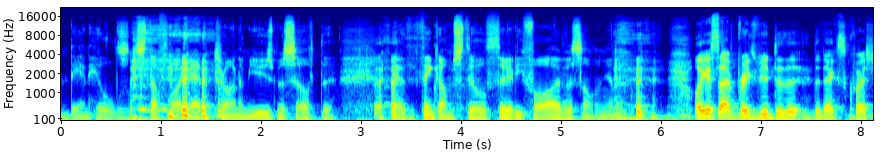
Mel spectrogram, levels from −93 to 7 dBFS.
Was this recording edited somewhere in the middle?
no; 0 cuts

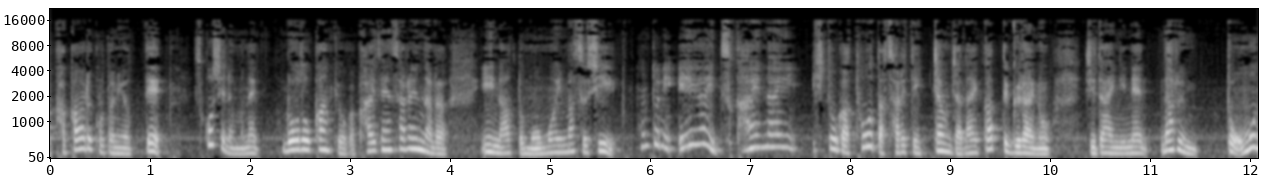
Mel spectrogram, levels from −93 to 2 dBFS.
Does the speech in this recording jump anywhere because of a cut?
yes; 1 cut; at 2.2 s

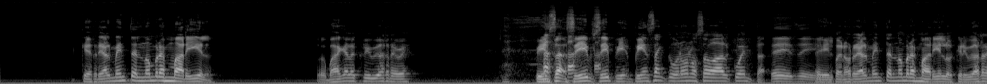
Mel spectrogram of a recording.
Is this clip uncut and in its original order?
no; 2 cuts; at 6.1 s, 8.3 s

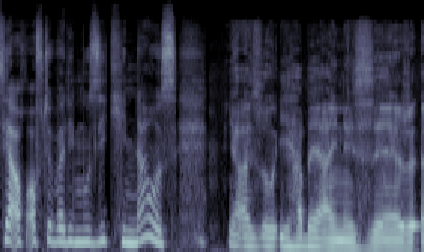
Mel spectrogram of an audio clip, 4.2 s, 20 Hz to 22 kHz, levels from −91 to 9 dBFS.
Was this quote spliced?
yes; 1 cut; at 2.1 s

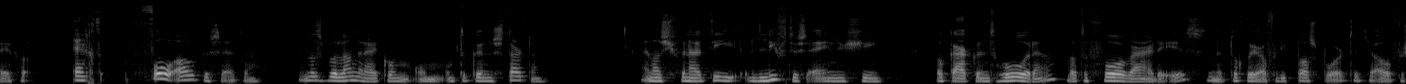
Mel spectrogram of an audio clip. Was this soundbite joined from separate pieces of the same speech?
yes; 1 cut; at 6.3 s

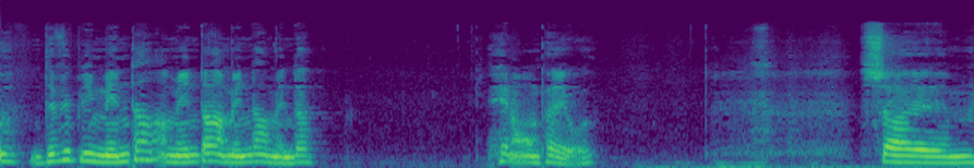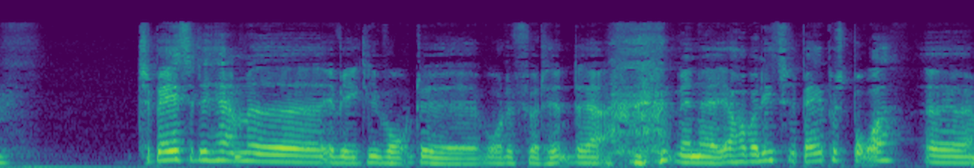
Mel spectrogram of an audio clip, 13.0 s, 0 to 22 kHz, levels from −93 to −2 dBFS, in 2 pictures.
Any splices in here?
no; 0 cuts

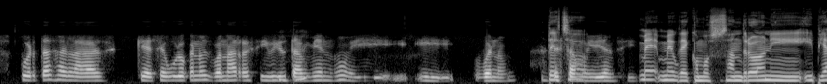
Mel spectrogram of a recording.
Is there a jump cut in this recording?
yes; 1 cut; at 6.8 s

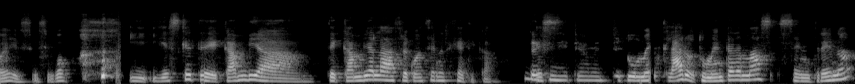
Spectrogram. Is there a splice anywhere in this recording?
yes; 2 cuts; at 1.2 s, 3.2 s

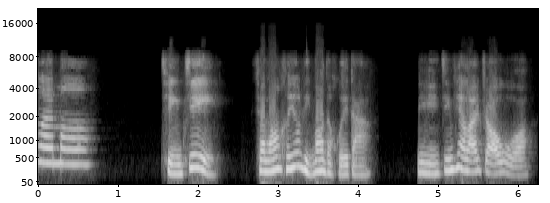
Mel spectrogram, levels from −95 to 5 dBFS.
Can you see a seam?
yes; 2 cuts; at 2.5 s, 4.3 s

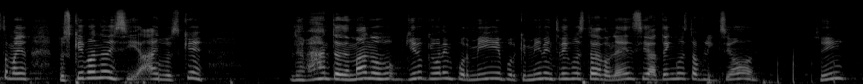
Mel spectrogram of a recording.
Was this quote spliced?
yes; 1 cut; at 1.6 s

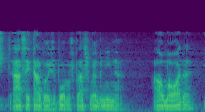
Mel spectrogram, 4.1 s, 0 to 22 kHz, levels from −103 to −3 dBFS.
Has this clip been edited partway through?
no; 0 cuts

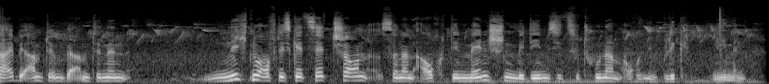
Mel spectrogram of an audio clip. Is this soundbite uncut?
no; 1 cut; at 6.2 s

